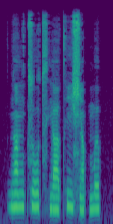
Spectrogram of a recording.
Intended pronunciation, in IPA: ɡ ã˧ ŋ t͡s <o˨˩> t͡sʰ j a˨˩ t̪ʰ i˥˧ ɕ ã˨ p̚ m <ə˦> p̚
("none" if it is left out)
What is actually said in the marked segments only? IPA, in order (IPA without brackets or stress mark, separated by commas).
o˦, ə˦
